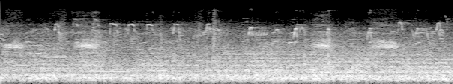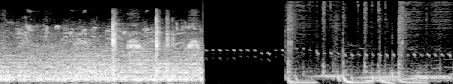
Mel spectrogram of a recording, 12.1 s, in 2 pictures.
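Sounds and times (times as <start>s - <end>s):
birds chattering and squawking: 0.0s - 8.8s
steady background noise: 0.0s - 8.8s.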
